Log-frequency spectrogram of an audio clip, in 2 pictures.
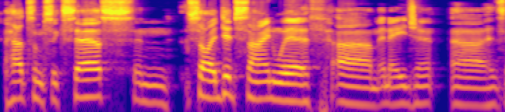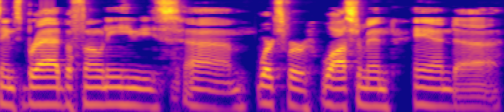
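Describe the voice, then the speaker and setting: A man's voice: mid-range voice, level tone, takes it slowly, few pauses, sharp tone. A young man, a podcast guest, telling stories in casual chat, loose and full of fillers, recorded in a garage studio. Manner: loose and chatty, full of "like" and "I mean". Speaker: podcast guest, college golfer.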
